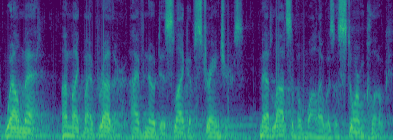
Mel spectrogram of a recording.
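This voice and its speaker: An actor playing a plain-spoken rustic Nord war veteran in a video game, with folksy grammar. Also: male voice, very deep voice, normal speed. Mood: gruff, matter-of-fact. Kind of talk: video game character dialogue. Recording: long hall reverb, music behind.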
